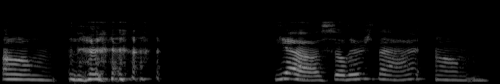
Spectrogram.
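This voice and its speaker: A middle-aged woman with an unusual voice from breathing troubles, rambling in a halting, casual monologue full of fillers and restarts. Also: on the high side, steady tone, fairly bright tone, dull audio. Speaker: vlogger.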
